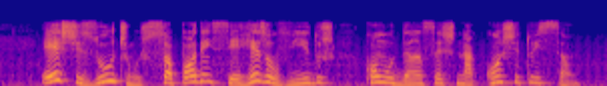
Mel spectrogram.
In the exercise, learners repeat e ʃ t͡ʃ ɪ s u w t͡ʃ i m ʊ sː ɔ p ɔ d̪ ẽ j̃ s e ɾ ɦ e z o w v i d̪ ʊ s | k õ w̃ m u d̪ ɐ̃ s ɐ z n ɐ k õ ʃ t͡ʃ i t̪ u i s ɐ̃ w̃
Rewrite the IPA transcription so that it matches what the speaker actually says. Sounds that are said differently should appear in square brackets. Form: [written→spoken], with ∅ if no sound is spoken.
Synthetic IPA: e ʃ t͡ʃ ɪ [s→z] u w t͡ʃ i m ʊ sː ɔ p ɔ d̪ ẽ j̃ s e ɾ ɦ e z o w v i d̪ ʊ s | k õ w̃ m u d̪ ɐ̃ s ɐ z n ɐ k õ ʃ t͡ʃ i t̪ u i s ɐ̃ w̃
